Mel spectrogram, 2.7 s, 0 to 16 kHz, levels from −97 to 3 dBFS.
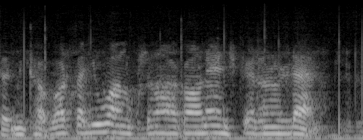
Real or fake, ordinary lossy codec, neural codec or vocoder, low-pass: fake; none; vocoder, 44.1 kHz, 128 mel bands, Pupu-Vocoder; 14.4 kHz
